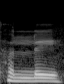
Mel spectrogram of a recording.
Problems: none marked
